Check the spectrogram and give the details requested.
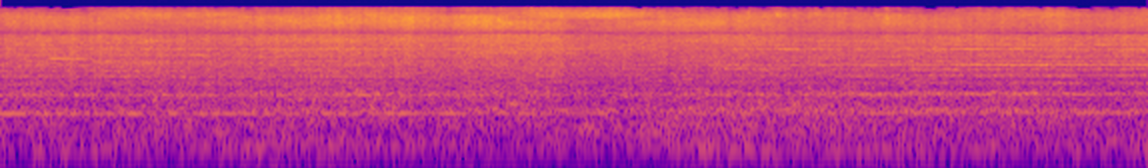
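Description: Loaded freight cars (covered hoppers, then tank cars) rolling past close by: a steady, loud rumble and rush of steel wheels on rail, with a few faint, thin steady tones running through it.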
